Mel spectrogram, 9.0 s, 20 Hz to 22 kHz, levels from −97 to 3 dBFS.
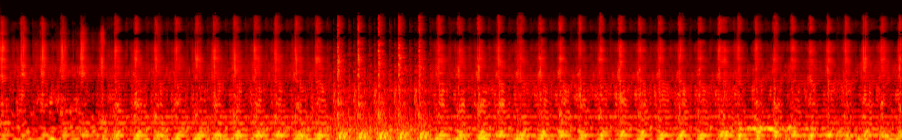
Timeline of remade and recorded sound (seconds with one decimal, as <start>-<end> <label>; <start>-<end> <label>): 0.0-3.3 remade; 3.3-4.3 recorded; 4.3-9.0 remade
